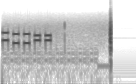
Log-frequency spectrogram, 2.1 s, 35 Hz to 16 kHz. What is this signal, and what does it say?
DTMF, heard as telephone touch tones, tones of about 110 ms. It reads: 92277
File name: WPS / 01315 18-13 WPS 451.25 WPS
